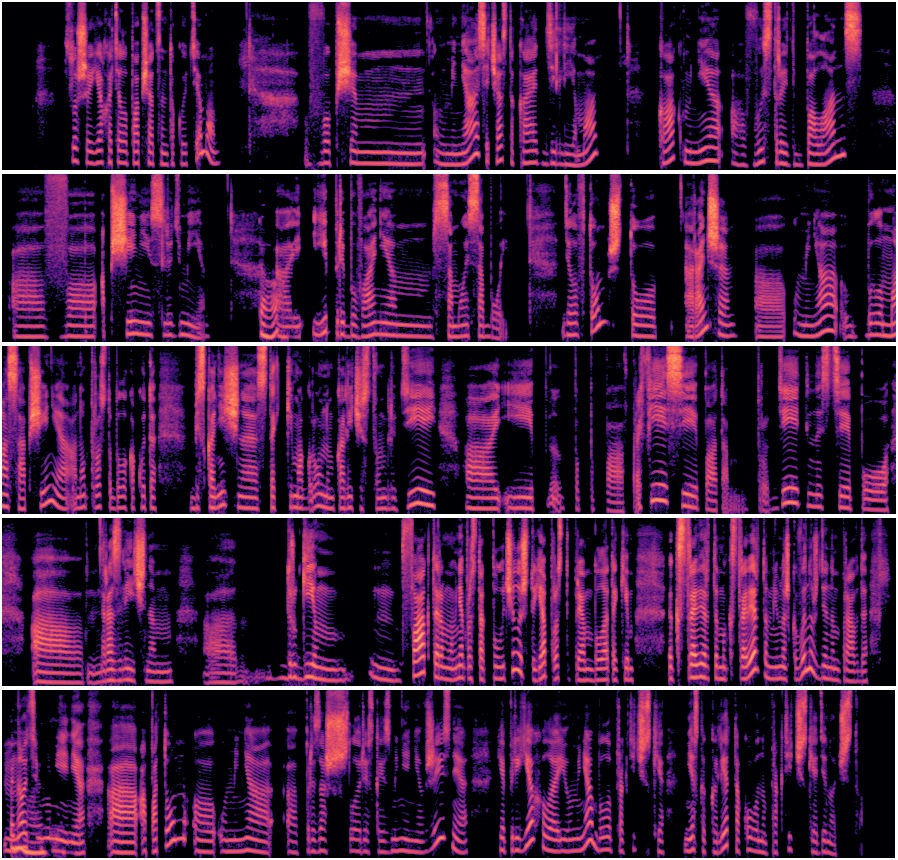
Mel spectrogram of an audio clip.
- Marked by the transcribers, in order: drawn out: "В общем"; tapping
- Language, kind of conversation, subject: Russian, advice, Как мне найти баланс между общением и временем в одиночестве?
